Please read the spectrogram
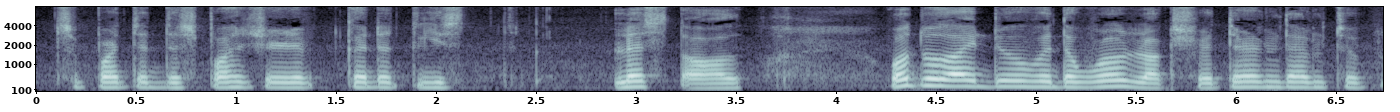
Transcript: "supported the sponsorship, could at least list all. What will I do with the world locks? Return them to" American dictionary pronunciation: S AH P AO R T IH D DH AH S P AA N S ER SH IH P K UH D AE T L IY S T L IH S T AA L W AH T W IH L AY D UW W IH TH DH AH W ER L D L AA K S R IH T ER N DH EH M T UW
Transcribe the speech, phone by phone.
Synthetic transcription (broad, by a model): S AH P AO R T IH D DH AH S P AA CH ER IH K UH D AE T L IY S T L IH S T AA L W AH T W IH L AY D UW W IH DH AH W ER L D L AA K S R IH T ER N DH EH M T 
